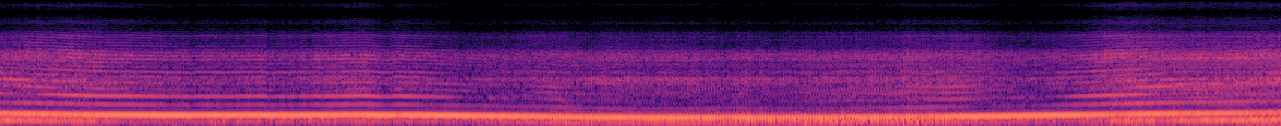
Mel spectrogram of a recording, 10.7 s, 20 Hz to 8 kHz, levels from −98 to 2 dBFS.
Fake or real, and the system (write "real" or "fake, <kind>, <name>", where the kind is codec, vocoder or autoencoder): real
